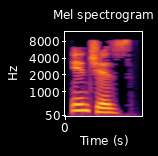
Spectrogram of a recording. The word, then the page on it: inches: British English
